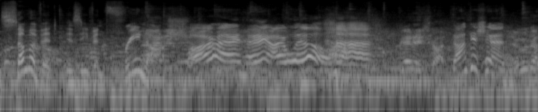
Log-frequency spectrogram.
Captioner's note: laughs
